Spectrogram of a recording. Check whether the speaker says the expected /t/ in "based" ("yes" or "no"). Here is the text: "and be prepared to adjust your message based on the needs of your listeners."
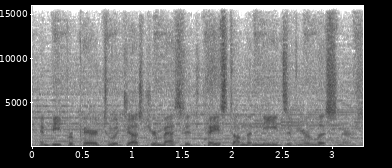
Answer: yes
